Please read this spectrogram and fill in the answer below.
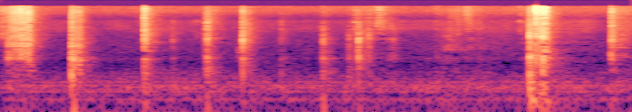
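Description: Butter knife scooping plant butter from a plastic tub: a string of light clicks and scrapes, the loudest about four seconds in.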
